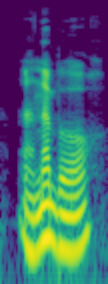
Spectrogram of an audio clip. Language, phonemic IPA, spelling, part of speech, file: French, /a.bɔʁ/, abord, noun, Fr-abord.ogg
- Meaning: 1. the manner with which one acts in the presence of another person or persons, especially in a first encounter 2. the surroundings of a place 3. arrival or accessibility by water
